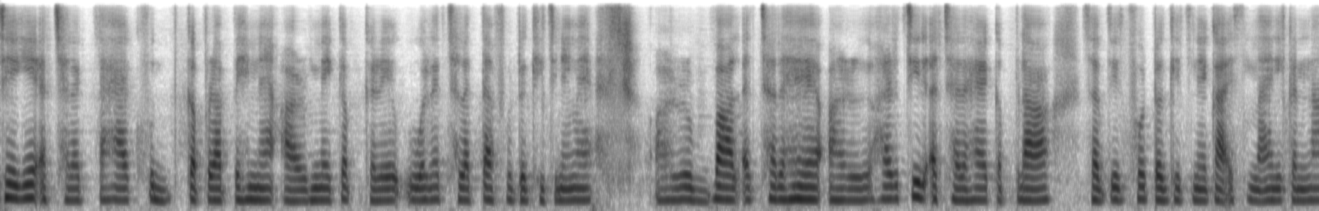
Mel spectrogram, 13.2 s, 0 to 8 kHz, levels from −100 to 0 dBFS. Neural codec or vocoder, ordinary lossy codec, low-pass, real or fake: codec, 16 kHz, 0.7 kbps, FocalCodec; none; 7.2 kHz; fake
